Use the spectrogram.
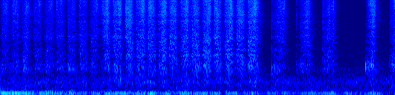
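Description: A wooden-handled brush scrubs the wet white rubber/foam sole of a pink tennis shoe held sole-up in a rubber-gloved hand. Quick, bright, bristly scrubbing strokes repeat at about three per second in a steady rhythm, then become more broken up, with short pauses in the last two seconds.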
